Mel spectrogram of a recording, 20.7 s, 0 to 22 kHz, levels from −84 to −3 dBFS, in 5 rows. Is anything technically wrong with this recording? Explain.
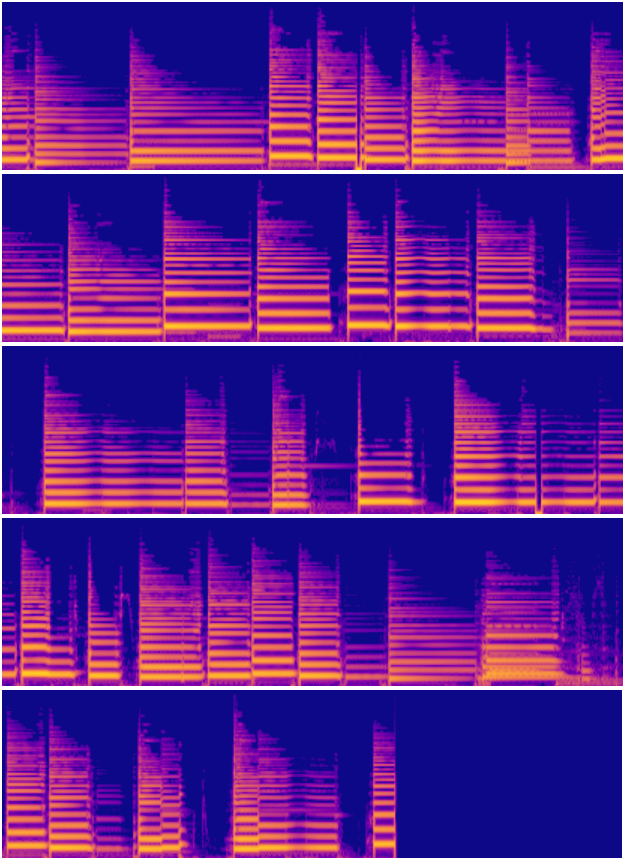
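Yes, the music has three kinds of playback and decoding fault.

Underrun with held sample, at 2.37 to 2.40 s and again at 11.84 to 11.88 s. The output buffer ran dry, so the converter kept repeating its last sample value until new data arrived. That holds the waveform flat, leaving brief gaps of 30 ms and 40 ms where the music simply freezes. Nothing seems to be lost, because playback picks up where it paused, so each stop and restart is soft, with little or no click.

Compressed frames skipped, at 7.12 to 7.14 s, at 10.18 s, and at 13.60 to 13.63 s. Whole frames of the encoded audio never reached the output, either missing or rejected as damaged by the decoder. The music lurches forward by roughly 70 ms, 50 ms and 20 ms respectively.

Cut-off end, at 19.18 s. The final buffers were never written or played, so the music stops abruptly mid-sound and falls straight to digital silence with no natural decay. 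That silence fills the remainder of the clip.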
